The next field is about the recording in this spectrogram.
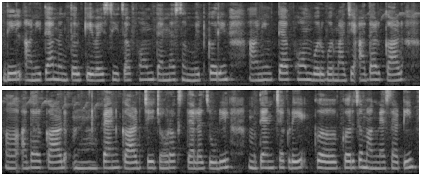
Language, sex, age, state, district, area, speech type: Marathi, female, 18-30, Maharashtra, Ahmednagar, rural, spontaneous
